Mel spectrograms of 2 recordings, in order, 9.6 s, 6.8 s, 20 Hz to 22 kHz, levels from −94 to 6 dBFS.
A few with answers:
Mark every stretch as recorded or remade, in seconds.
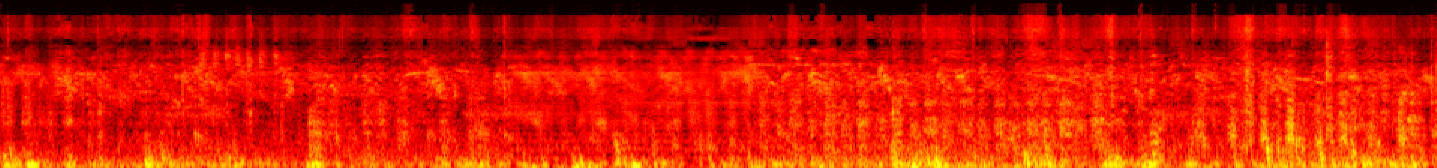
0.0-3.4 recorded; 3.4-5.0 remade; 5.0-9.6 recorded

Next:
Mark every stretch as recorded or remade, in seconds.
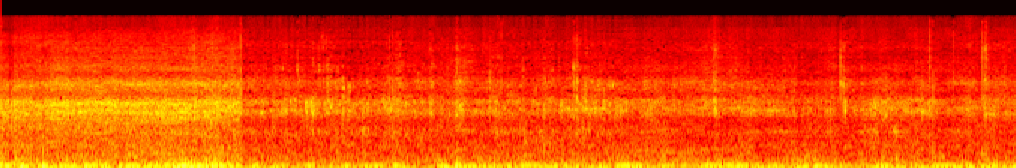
0.0-1.5 remade; 1.5-2.9 recorded; 2.9-3.3 remade; 3.3-4.1 recorded; 4.1-6.8 remade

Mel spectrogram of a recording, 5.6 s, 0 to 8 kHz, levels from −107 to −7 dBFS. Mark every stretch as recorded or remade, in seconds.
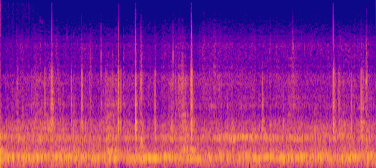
0.0-2.8 remade; 2.8-3.2 recorded; 3.2-5.6 remade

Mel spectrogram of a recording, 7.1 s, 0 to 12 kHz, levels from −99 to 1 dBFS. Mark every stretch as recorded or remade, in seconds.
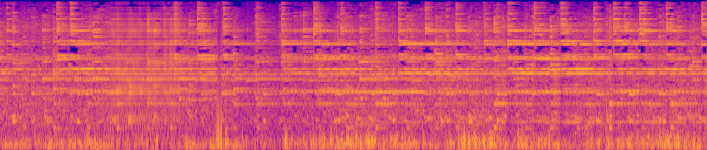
0.0-1.1 recorded; 1.1-1.8 remade; 1.8-7.1 recorded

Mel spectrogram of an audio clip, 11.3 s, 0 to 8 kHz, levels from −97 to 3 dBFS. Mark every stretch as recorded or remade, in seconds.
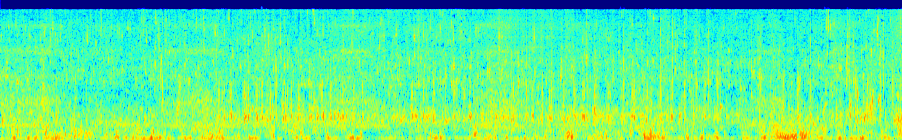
0.0-6.1 recorded; 6.1-7.2 remade; 7.2-11.3 recorded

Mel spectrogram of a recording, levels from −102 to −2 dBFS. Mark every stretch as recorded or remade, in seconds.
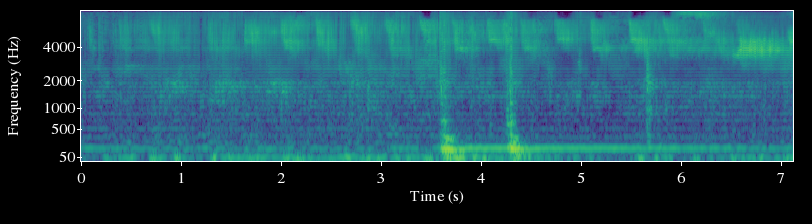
0.0-7.1 remade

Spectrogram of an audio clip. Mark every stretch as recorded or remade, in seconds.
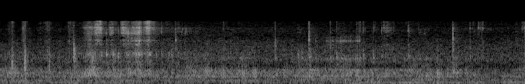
0.0-5.3 recorded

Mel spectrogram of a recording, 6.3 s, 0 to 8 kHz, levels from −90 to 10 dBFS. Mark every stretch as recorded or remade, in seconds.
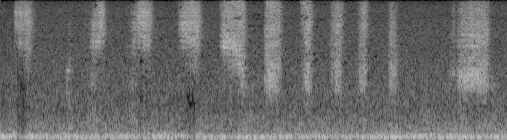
0.0-6.3 recorded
